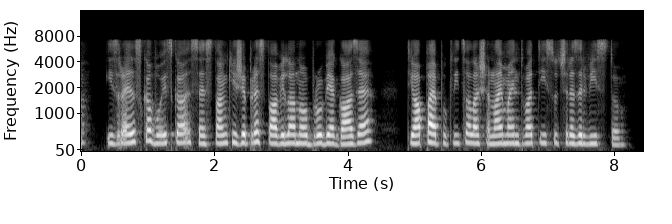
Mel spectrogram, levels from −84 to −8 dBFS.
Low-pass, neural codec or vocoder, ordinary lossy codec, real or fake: 7.2 kHz; codec, 16 kHz, about 1 kbps, DyCAST, with the encoder's durations; none; fake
